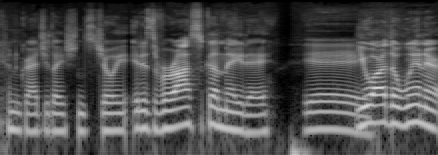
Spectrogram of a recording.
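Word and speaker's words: Verosika Mayday: I can Veronica is incorrect.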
